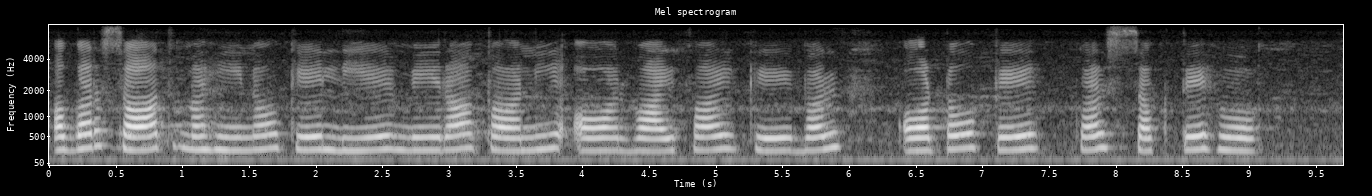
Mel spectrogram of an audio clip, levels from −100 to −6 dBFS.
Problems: constant background noise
